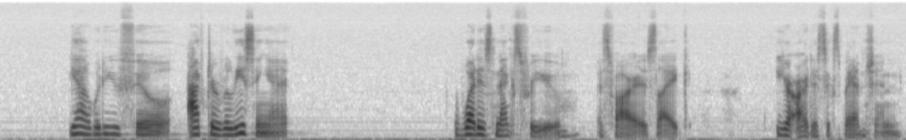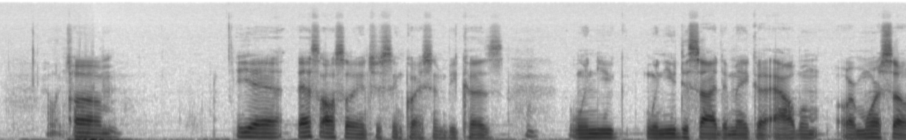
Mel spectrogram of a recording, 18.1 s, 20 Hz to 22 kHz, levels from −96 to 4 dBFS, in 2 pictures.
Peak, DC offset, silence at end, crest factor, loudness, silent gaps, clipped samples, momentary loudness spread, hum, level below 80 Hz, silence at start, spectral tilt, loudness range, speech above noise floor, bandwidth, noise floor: -2 dBFS; under 0.1%; 0 s; 20 dB; -20 LUFS; none; under 0.1%; 19 LU; none; -34 dBFS; 0.7 s; -6 dB/octave; 10 LU; 32 dB; 20 kHz; -51 dBFS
